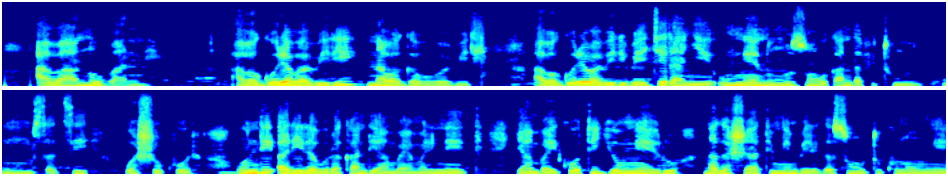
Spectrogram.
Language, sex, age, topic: Kinyarwanda, female, 18-24, government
